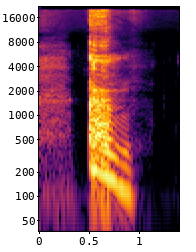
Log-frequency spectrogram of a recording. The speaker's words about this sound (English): Sorry for the cough.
